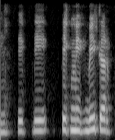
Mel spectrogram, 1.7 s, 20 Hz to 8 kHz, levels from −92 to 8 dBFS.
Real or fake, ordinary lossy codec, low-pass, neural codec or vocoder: fake; none; 7.2 kHz; codec, 16 kHz, 4 kbps, FunCodec, trained on Chinese and English, 50 frames a second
